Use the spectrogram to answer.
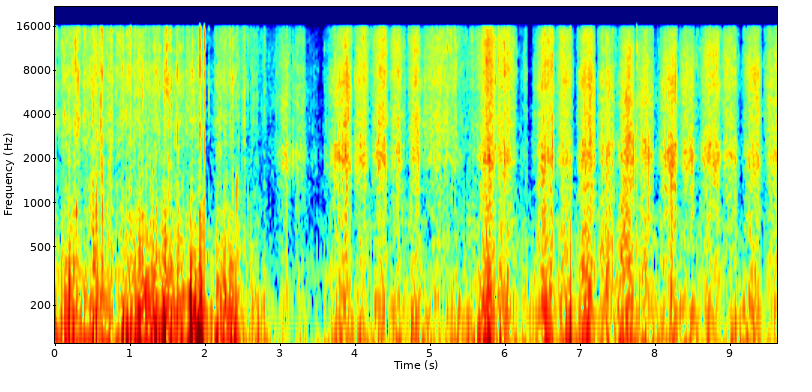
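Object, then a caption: Coir-bristle dish brush with wooden handle. A coconut fiber dish brush with coir bristles and a wooden handle has its bristles scratched by fingernails, then its head squeezed by hand. A dense, bright scratching rustle with a low rumble underneath dips briefly, then returns as quicker, rhythmic crinkly rasps.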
